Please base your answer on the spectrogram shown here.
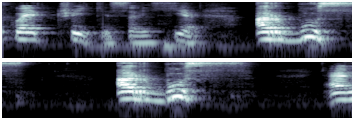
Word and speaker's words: арбуз: So here, arbuz, arbuz.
